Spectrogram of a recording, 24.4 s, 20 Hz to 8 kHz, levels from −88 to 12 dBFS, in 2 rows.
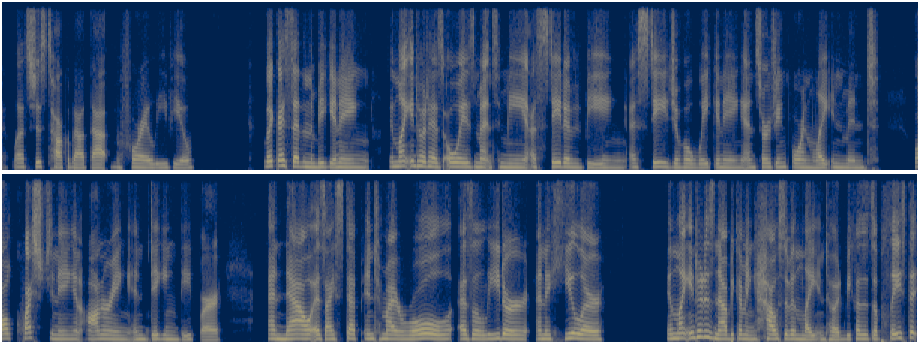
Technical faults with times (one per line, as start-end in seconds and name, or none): none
